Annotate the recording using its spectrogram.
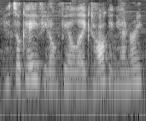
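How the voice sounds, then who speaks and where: A woman's voice: on the low side, fairly even intonation, a little fast, darkish tone, lightly acted, rough recording. A woman voicing a considerate, curious disembodied voice inside a hero's head in a comic fan dub. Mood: reassuring. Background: music.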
